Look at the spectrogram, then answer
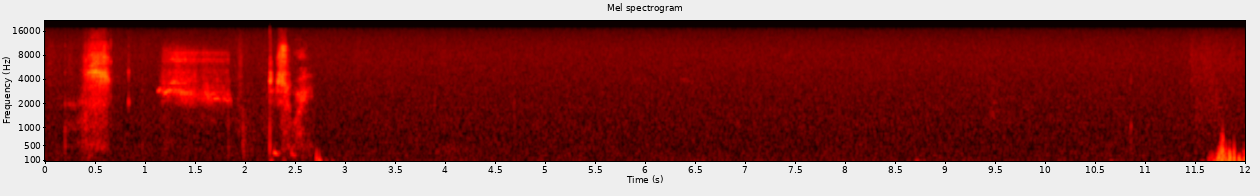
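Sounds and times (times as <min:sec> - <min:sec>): person whispering: 0:01.2 - 0:02.8.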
